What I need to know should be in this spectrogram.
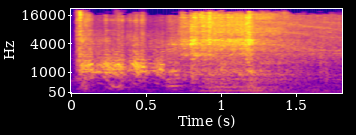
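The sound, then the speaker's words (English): A vintage 1960s Jaguar XK150S is started with its temperamental starter motor. A brief pulsing crank gives way to a running engine whose loud mid-pitched rumble settles and eases slightly toward the end. No talk. “I'm fixing a vintage Jaguar XK150S. They were made in the 1960s and have temperamental starter motors. Okay, try it again!”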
